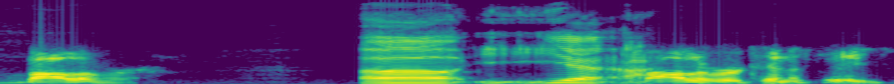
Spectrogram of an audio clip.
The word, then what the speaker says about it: Bolivar: you said this weekend you pronounced it bola liver i mean uh boulevard local pronunciation is bolivar uh yeah from oliver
